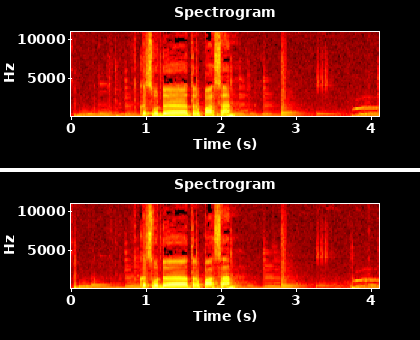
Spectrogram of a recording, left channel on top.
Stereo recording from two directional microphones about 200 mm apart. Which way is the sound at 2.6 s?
Centre (ahead or behind).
